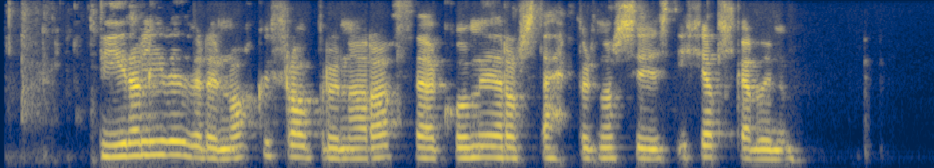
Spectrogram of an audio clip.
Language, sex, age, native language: Icelandic, female, 20-29, Icelandic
